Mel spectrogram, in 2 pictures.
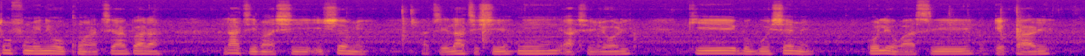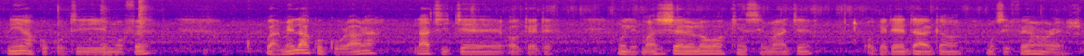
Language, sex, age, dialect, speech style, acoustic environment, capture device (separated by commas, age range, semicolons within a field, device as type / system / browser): Yoruba, male, 35-44, Nigeria - Lagos Yoruba, relaxed; happy, silence, desktop / Windows / Chrome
